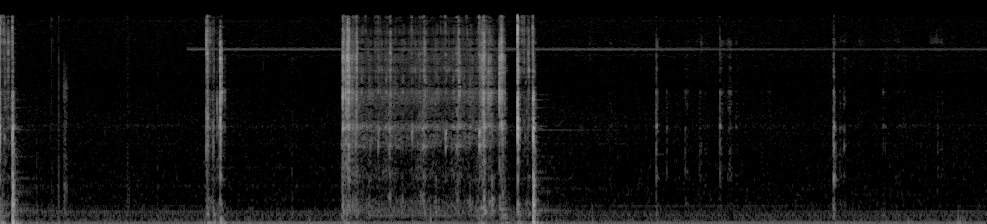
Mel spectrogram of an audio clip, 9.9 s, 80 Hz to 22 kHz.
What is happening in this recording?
Queneau machine à coudre 23
son de machine à coudre
coudre, machine, machinery, POWER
